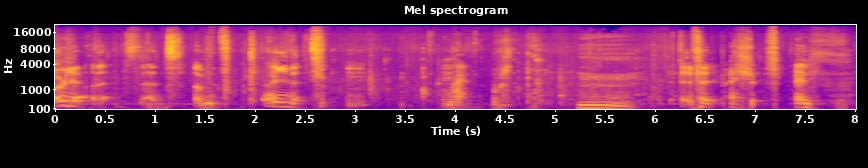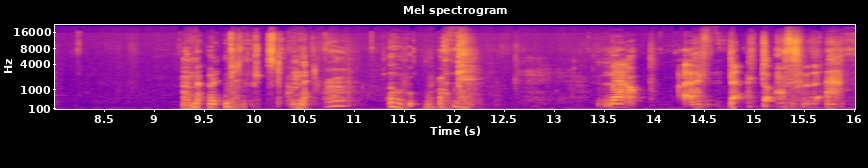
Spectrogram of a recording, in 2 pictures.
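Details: Dysarthria in a 23-year-old man with cerebral palsy.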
